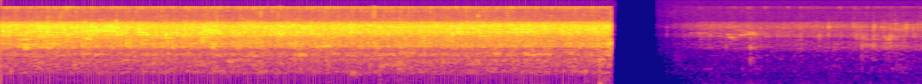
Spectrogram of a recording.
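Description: Dried fish frying in hot oil in a wok: a steady sizzle that cuts off suddenly about three seconds in.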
